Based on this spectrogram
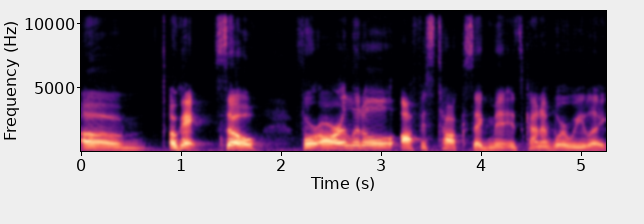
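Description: This is a woman with an ordinary speaking voice. She talks at a moderate pace. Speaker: podcast host. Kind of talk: casual interview chat.

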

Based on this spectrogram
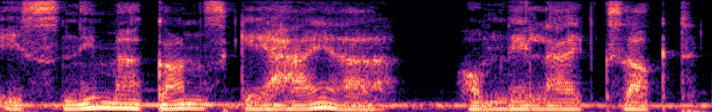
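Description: A dramatic tone in a Bavarian accent, with music in the background. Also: man. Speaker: horror storyteller. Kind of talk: scripted ghost story narration in dialect. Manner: hushed, slow, eerie storytelling; dramatic, building suspense.

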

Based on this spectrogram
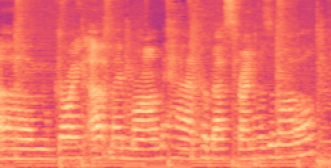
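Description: With clear music in the background, a woman with an American accent speaks at a moderate pace. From Ohio, USA. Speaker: model. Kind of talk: interview answer. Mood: cheerful, warm. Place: studio.

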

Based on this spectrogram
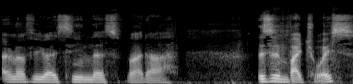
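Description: At a moderate pace, a man talks with a fairly bright tone, a medium pitch and ordinary pitch variation.

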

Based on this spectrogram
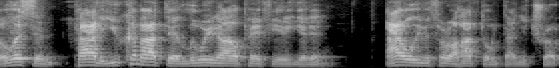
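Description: Against a quiet background, a man speaks at a fairly quick pace in an animated tone. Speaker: podcast host. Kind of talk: casual chat. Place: home room. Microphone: video call.

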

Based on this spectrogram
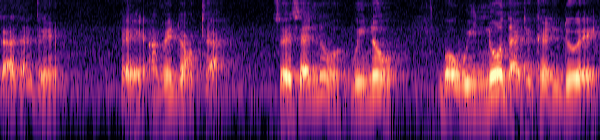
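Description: A man talking at a fairly quick pace, with light background noise and audible room echo. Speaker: interview guest. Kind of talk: interview answer. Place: office. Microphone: lapel.

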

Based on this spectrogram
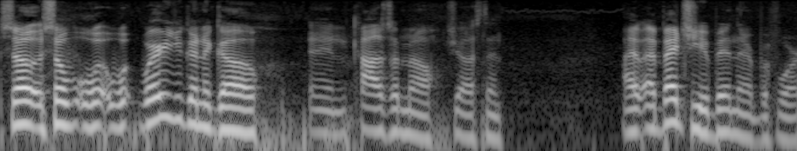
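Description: With long, frequent pauses and big swings in loudness, a man speaks at a moderate pace and a fairly high pitch, with ordinary pitch variation, in a dry sound with no echo. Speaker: podcast co-host. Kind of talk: casual chat. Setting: live stream. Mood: relaxed, joking. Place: home room. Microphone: handheld.

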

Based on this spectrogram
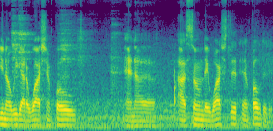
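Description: There is noticeable background noise in this clip. The man talks at a moderate speed. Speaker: travel vlogger. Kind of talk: casual vlog chat. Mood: relaxed, amused. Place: station. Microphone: phone near.

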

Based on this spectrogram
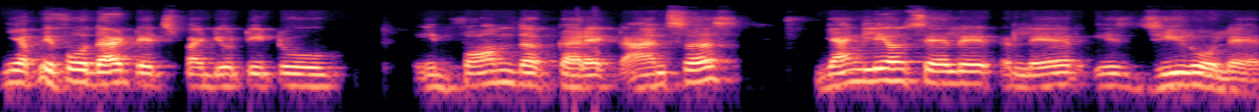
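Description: The voice has a dark, mellow tone and a moderate pace. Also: man. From India. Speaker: ophthalmologist and quiz host; quiz host. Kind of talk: live online quiz hosting. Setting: video call. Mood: cheerful, smiling. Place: home room. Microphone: video call.

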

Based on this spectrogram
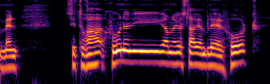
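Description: This is a man talking. He speaks with a Bosnian accent. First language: Bosnian (speaking Swedish). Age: 50s. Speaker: local politician and football coach. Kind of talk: interview conversation. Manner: halting.

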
